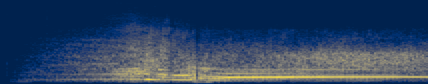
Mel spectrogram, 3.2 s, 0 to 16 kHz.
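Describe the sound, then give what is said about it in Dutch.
A Ferrari GTC4 Lusso T sports car engine revs up with a rising, rasping roar, then settles into a loud, steady drone that holds through the end, with no talking. “Ja, en zo meteen hebben we Jeroen Mul, coureur bij Lamborghini. En ik rij in een concurrent, hè? Ja, een Ferrari GTC 4 Lusso T.”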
